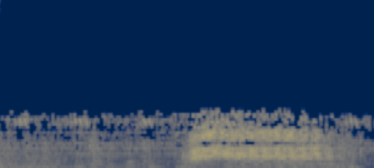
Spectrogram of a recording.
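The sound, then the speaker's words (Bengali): A horse whinnies loudly in a long, quavering, harmonic neigh that begins partway through, after quieter low tones. Two horses are being led up and tied to a tree. “ঘোড়া দুটোকে এনে গাছের সঙ্গে বাঁধল দিগম্বর।”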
